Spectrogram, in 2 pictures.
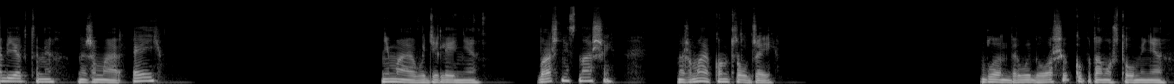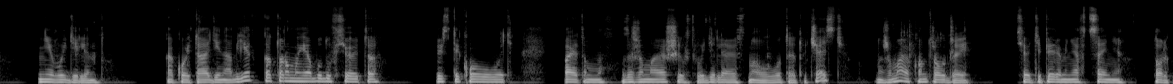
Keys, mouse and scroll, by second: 1.1 a, 4.6 shift+click, 7.3 ctrl+j, 10.4 shift+middle click, 13.6 middle click, 18.7 shift+click, 21.0 ctrl+j, 21.6-22.1 scroll down 3, 22.9 middle click.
